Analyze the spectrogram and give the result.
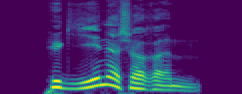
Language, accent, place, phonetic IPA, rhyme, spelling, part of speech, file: German, Germany, Berlin, [hyˈɡi̯eːnɪʃəʁəm], -eːnɪʃəʁəm, hygienischerem, adjective, De-hygienischerem.ogg
- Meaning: strong dative masculine/neuter singular comparative degree of hygienisch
